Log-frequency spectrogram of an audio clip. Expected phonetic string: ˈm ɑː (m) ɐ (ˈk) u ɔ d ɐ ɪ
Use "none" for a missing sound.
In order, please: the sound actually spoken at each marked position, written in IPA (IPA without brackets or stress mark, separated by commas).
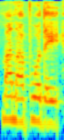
n, p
